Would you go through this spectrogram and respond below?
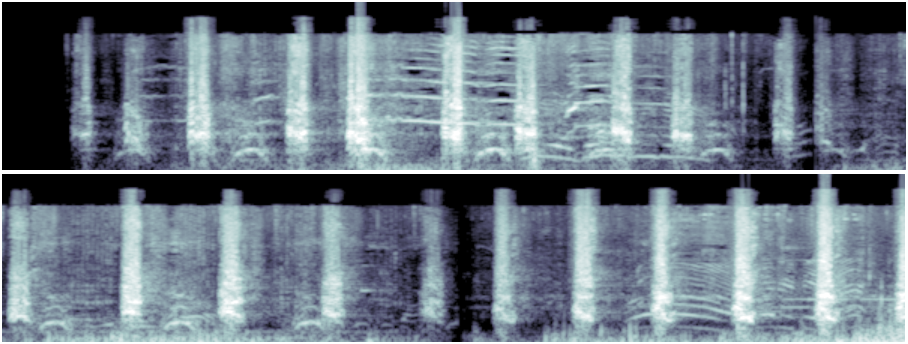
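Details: Doberman Pinscher in Schutzhund training exercises, barking loudly in sharp, repeated bursts of about two per second, with short pauses between runs; a handler's voice is heard faintly among the barks.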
